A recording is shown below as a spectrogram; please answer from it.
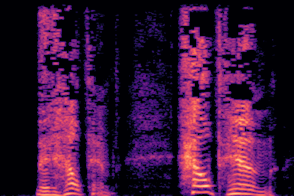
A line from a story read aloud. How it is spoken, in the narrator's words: Dobbs begged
